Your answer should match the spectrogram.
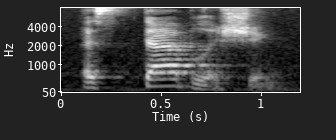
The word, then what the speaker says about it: establishing: okay it's your name establishing the syllable stress of the stress goes on to establishing establishing establishing okay so ta has the stress oh dominic establishing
